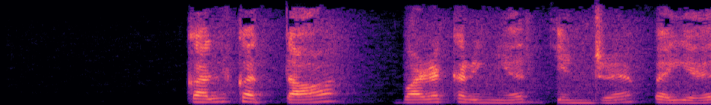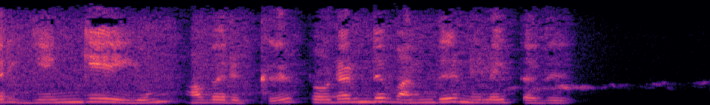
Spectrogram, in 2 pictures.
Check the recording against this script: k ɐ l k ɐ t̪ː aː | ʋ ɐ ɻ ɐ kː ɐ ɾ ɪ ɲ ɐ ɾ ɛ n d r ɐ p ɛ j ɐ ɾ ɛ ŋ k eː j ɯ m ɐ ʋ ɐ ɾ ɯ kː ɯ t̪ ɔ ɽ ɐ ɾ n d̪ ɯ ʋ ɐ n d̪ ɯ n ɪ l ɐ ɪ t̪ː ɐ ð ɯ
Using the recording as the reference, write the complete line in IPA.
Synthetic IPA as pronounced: k ɐ l k ɐ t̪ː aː | ʋ ɐ ɻ ɐ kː ɐ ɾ ɪ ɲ ɐ ɾ ɛ n d r ɐ p ɛ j ɐ ɾ ɛ ŋ ɡ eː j ɯ m ɐ ʋ ɐ ɾ ɯ kː ɯ t̪ ɔ ɽ ɐ ɾ n d̪ ɯ ʋ ɐ n d̪ ɯ n ɪ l ɐ ɪ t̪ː ɐ ð ɯ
